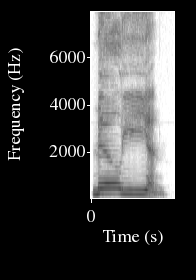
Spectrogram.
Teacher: If you say this word slowly, you will hear a small E sound as you transition from mill to yin. Million. Now speed it up to get rid of the E.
